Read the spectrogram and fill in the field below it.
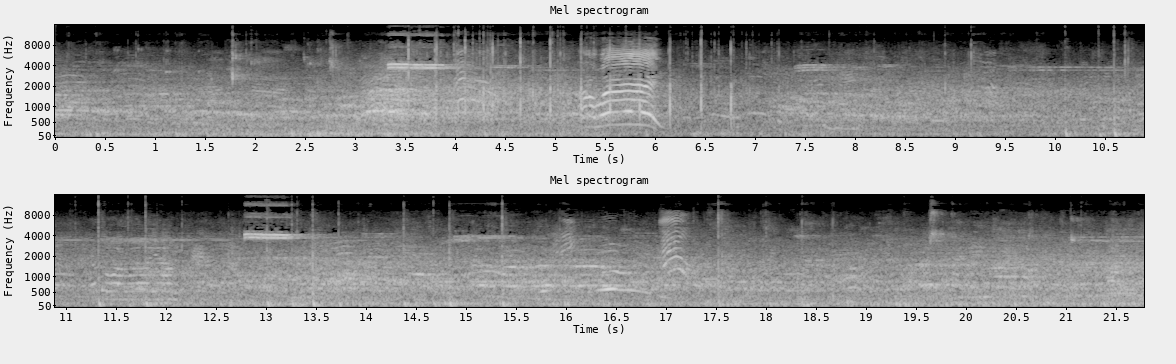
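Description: A volleyball is hit with sharp smacks.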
